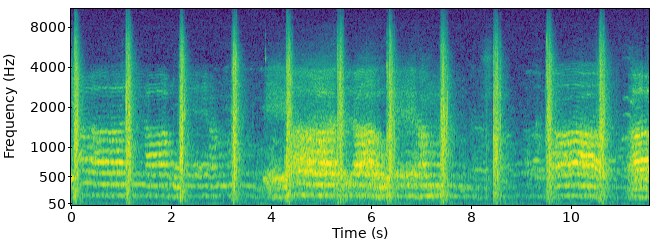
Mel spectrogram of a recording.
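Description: A crowd of men beat their chests in a steady rhythm, with loud slaps about once a second.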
